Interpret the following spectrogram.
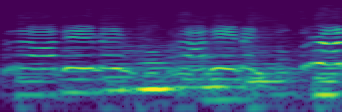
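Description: Operatic mezzo-soprano singing a Baroque aria, a new phrase beginning just after a brief breath and moving through quick, ornamented notes with vibrato, accompanied by harpsichord and violone (a large bass viol) holding low notes beneath.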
